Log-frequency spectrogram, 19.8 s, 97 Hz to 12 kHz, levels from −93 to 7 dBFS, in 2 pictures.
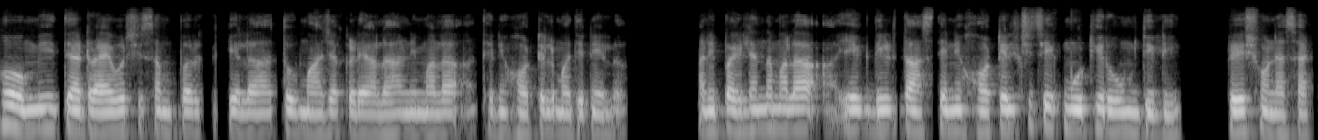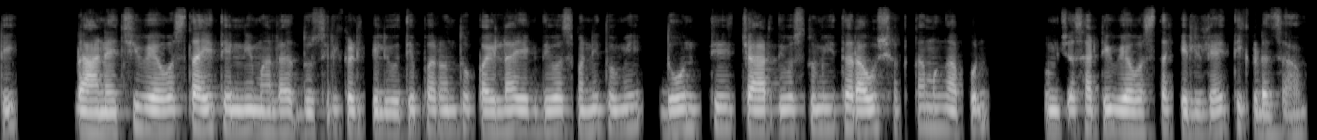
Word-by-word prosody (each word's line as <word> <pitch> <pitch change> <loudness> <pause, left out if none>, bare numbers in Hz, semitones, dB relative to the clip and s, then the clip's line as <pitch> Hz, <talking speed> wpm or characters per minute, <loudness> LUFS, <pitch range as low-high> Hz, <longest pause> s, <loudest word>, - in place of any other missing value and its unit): हो, 165 -3 +7
मी 140 +2 +2
त्या 145 - +5
ड्रायव्हरशी 130 +1 +3
संपर्क 130 -1 -2 0.2
केला. 125 -1 0
तो 135 - +3
माझ्याकडे 125 0 0
आला 120 0 -1
आणि 125 0 -2
मला 125 0 0 0.2
त्याने 130 -1 -5
हॉटेलमध्ये 125 0 -2
नेलं - - -4 0.6
आणि 135 - +2
पहिल्यांदा 140 +2 +1
मला 145 0 +3 0.3
एक 140 0 +2
दीड 140 +1 +2
तास 130 -2 +2
त्यांनी 140 -1 +3
हॉटेलचीच 140 +4 0
एक 150 -1 -1
मोठी 140 0 +3
रूम 130 -1 +2
दिली. 120 0 -2 0.4
फ्रेश 135 0 +5
होण्यासाठी 120 -2 -2 0.5
राहण्याची 130 +1 +4
व्यवस्थाही 140 +1 +4
त्यांनी 140 -1 +3
मला 130 -1 0
दुसरीकडे 135 +2 -2
केली 130 -1 0
होती, 125 +2 -2
परंतु 140 0 -2
पहिला 130 +1 +2
एक 135 -1 +1
दिवस 140 0 +1
पण 135 +1 -1
तुम्ही 145 +2 -2 0.2
2 145 +2 +2
ते 150 - -1
4 140 -1 +4
दिवस 140 0 -1
तुम्ही 145 0 -1
इथे 145 +1 +1
राहू 135 0 +5
शकता. 140 +3 -10
मग 150 -1 -6
आपण 135 - -2
तुमच्यासाठी 140 +1 -3
व्यवस्था 130 -1 +2
केलेली 125 -1 -2
आहे 140 - -1
तिकडं - - -1
जा. 125 - -8
135 Hz, 175 wpm, -23 LUFS, 130-140 Hz, 0.6 s, हो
